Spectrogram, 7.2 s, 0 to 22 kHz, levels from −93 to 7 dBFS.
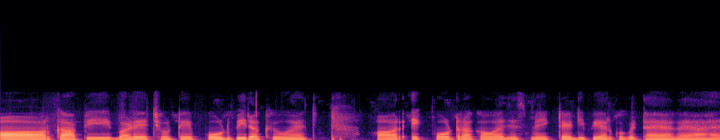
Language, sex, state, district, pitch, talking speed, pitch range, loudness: Hindi, female, Himachal Pradesh, Shimla, 185 Hz, 190 wpm, 185-190 Hz, -19 LUFS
